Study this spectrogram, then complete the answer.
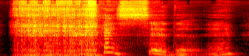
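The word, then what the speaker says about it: חסד: 이 발음도 헤세드, 하리스.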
